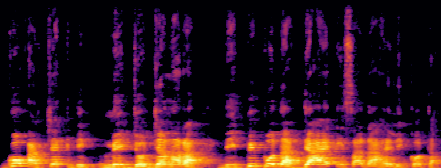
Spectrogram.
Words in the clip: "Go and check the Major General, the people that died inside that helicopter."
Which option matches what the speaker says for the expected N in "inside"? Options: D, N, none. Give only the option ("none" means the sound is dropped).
N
